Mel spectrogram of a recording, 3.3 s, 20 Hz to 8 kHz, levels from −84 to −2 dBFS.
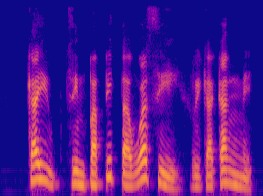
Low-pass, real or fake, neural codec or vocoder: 7.2 kHz; fake; codec, 16 kHz, 6 kbps, DAC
